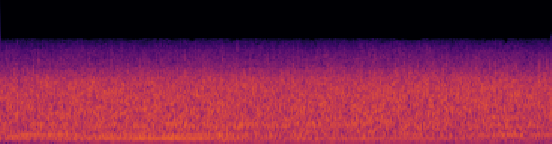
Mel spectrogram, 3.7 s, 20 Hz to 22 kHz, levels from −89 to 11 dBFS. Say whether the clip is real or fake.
real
